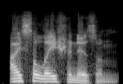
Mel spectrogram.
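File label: "isolationism", American English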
